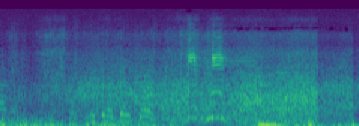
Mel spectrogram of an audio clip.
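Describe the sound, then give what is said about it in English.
A car passes with a steady road rumble, and its horn gives two short, quick toots partway through. Voices murmur faintly in the background. “Wait, if a car's coming, watch out. Film the car.”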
